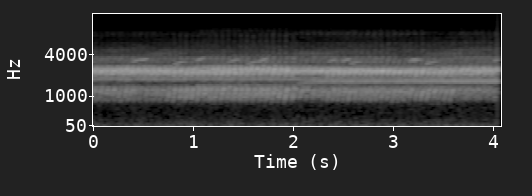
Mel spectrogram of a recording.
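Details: Dense chorus of frogs in a backwater, many overlapping high, buzzy trills blending into a steady shimmering wall of sound with faint rising chirps on top, no pause throughout.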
